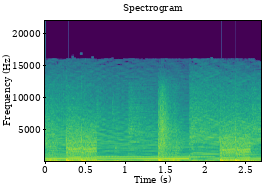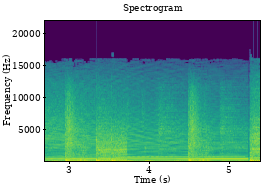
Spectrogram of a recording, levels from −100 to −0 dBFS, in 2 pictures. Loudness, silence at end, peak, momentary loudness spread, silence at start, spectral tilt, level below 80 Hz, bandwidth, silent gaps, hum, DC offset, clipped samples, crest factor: -13 LUFS; 0 s; 0 dBFS; 7 LU; 0 s; -4 dB/octave; -22 dBFS; 16.5 kHz; none; none; 8%; under 0.1%; 14 dB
